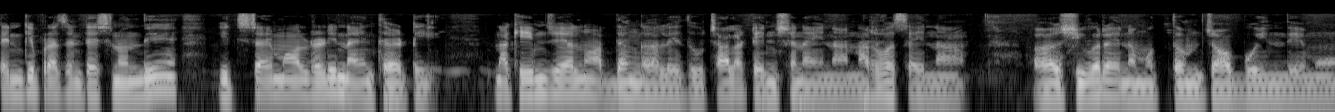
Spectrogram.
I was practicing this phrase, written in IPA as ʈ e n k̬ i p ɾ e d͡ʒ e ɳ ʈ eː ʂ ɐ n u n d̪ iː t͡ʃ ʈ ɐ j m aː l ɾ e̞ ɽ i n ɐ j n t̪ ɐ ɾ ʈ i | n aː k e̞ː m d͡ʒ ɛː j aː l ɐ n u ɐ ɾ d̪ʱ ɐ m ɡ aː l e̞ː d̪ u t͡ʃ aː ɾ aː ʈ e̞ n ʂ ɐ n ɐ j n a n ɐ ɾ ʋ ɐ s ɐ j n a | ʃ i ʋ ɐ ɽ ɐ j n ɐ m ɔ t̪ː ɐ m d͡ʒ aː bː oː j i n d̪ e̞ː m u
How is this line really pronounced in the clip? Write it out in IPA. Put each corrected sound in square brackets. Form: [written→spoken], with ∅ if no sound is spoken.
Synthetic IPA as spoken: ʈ e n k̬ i p ɾ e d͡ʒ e ɳ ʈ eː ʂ ɐ n u n d̪ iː t͡ʃ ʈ ɐ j m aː l ɾ e̞ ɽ i n ɐ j n [t̪→t̪ʰ] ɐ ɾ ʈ i | n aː k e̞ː m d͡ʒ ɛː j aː l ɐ n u ɐ ɾ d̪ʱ ɐ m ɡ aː l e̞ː d̪ u t͡ʃ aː [ɾ→l] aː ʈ e̞ n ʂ ɐ n ɐ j n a n ɐ ɾ ʋ ɐ s ɐ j n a | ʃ i ʋ ɐ [ɽ→ɾ] ɐ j n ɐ m ɔ t̪ː ɐ m d͡ʒ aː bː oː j i n d̪ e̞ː m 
